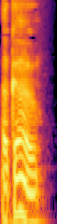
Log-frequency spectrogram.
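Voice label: "ago", British English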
